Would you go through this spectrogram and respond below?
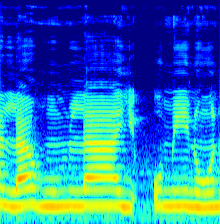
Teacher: حمزہ پہ جزم میں جھٹکا آئے گا، نون میں واو ساکن سے پہلے پیش ہے، واو مدہ کھینچ کے پڑھا جائے گا.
